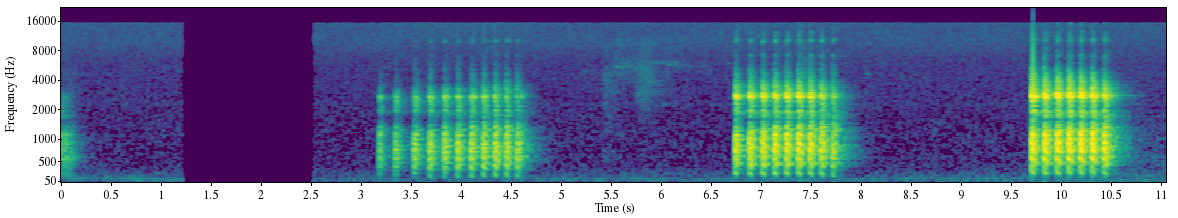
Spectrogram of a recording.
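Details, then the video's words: Gecko giving rapid chuckling chirp series: three bursts of about ten quick, evenly spaced clicky pulses, each burst lasting about a second, separated by pauses of two to three seconds in a quiet indoor space. "Gecko Making Sound"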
